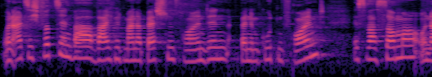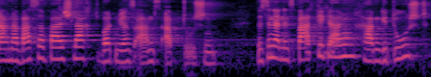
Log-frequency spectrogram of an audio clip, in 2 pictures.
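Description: A woman in her twenties calmly telling a personal story in a darkened hall. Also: medium pitch, gravelly. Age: 20s. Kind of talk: spoken personal testimony. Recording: long reverb in a large hall.

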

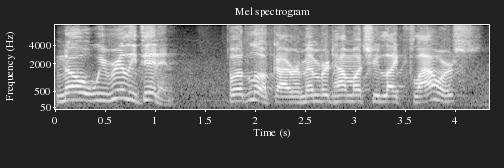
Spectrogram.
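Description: An actor playing a cocky, sarcastic teenage schoolboy in a video game, brash and sardonic. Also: male voice, high voice, moderate pace, pushed and bright, slight background noise. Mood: dry. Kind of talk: video game cutscene acting.

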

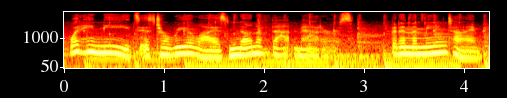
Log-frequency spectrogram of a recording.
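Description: A woman voicing a gentle, wise, concerned penguin mother in an animated video game, soothing and caring. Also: medium pitch, normal speed, creaky. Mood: gently concerned. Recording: music behind the voice.

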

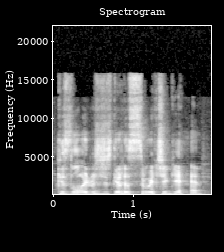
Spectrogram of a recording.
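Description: A man's voice: sits high, normal speed, a bit bright, soft background music. A man joking casually as he plays a video game with friends, giggly and mock-dramatic. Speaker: player in a group video game match. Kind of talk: casual, jokey gameplay banter.

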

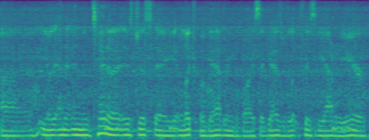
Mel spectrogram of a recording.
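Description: A middle-aged man giving a casual hands-on demonstration in a halting, hesitant way, recorded on a handheld camera. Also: fairly low pitch, flat delivery, very noisy. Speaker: homestead vlogger. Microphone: handheld camera, speaker behind it.

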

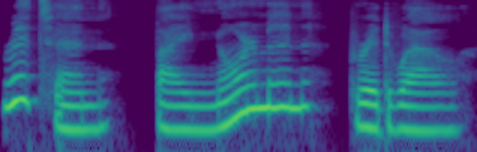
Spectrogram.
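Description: A woman reading a children's storybook aloud in a careful, expressive way for young listeners. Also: fairly low pitch, extremely slow. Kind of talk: read-aloud storybook narration.

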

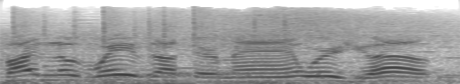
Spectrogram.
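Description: A middle-aged man chatting casually and excitedly in slang for an outdoor fishing vlog, recorded outdoors on an action camera. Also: sits high, normal speed, over music. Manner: excitable, slangy, calls people bro and baby. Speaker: fishing vlogger. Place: outdoors on a surf beach. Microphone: body or handheld action camera.

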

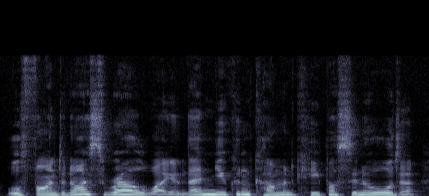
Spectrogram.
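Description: A man's voice: high voice, expressive, brisk, voice pushed up. A man voicing a cheeky, teasing young steam engine in a children's story. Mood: cheering. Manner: teasing, bright-spirited.

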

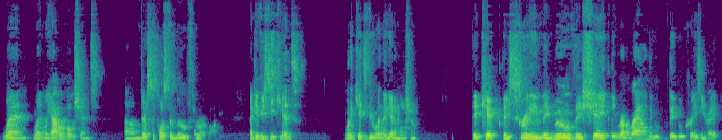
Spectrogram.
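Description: A man in his thirties hosting a live wellness stream, calm and gently guiding, with slow deliberate phrasing. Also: medium pitch, roomy sound, rough recording. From South Africa, raised in Canada. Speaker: wellness host. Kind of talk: live-stream coaching chat. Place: room indoors.

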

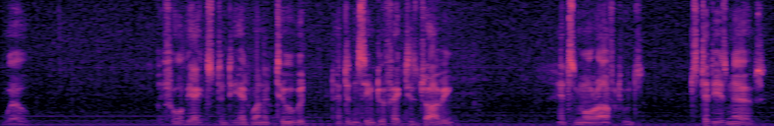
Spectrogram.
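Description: A young English man, played by an actor, shaken, worn out and earnest. It is old film acting on a clearly noisy soundtrack. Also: deep voice, fairly even intonation, brisk, long pauses, close to an everyday voice. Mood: subdued, evasive. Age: young adult. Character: shaken, weary, urgent young accident survivor. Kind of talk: 1950s British film acting.

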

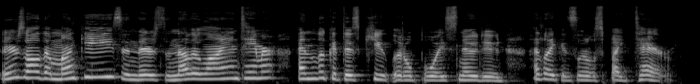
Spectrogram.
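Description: A woman's voice: fairly high pitch, normal speed, bright, forceful tone. A woman nursery teacher reading a picture book aloud expressively, with chatty asides to young children. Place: classroom, indoors.

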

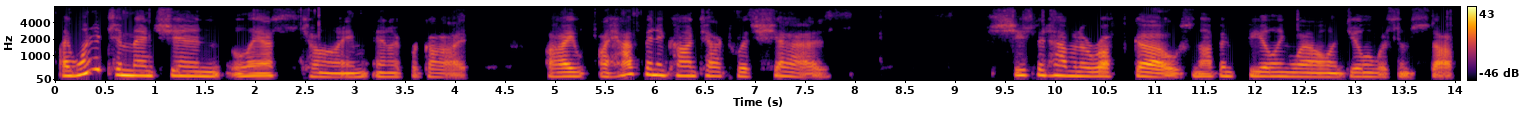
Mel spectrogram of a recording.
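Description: A woman chats softly and unhurriedly with viewers as she works at a craft table. Her voice is mellow and a little gravelly. The live stream audio is dry and slightly dull. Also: on the low side, animated, dry recording. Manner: soft, unhurried, chatty, greets viewers. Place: indoor craft table, overhead camera.

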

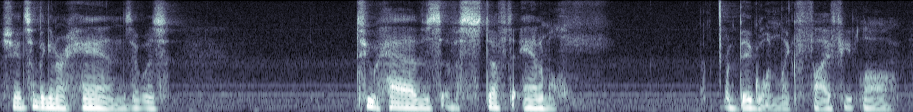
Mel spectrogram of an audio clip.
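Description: A man performing a first-person horror story like a spoken diary, in a halting, uneasy, confiding way. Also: lowish voice. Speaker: narrator of a horror audio drama. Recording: clear background noise.

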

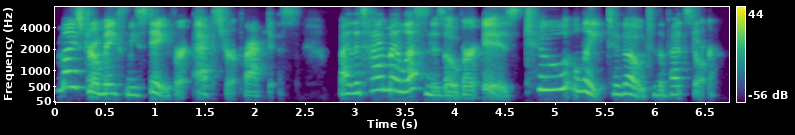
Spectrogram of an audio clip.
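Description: A middle-aged woman reading a picture book aloud to young children, expressive and sing-song, pausing to put questions to her listeners. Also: high voice, gravelly. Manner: expressive, sing-song, with drawn-out key phrases and dramatic gasps.

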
